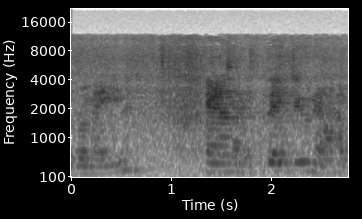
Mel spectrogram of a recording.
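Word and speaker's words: RMIAN: The organization in Colorado is pronounced actually Remain, and they do now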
